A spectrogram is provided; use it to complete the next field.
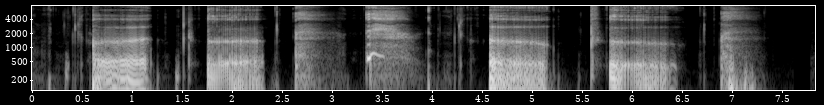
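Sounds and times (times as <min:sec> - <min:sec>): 
small gulps and croaks: 0:00.0 - 0:02.7, 0:03.9 - 0:07.0
repeated long loud belches: 0:00.6 - 0:02.4, 0:04.6 - 0:06.5.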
